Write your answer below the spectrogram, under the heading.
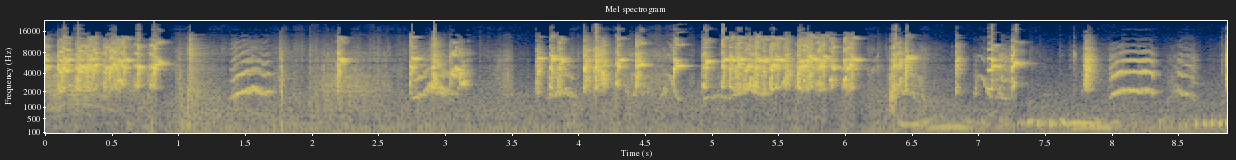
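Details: Chirping from a green Fischer's lovebird pair and an albino red-eyed pair: loud shrill squeaks and harsh bursts in quick clusters with short pauses, and faint low cooing underneath toward the end.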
